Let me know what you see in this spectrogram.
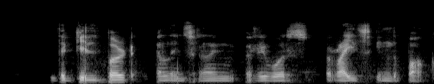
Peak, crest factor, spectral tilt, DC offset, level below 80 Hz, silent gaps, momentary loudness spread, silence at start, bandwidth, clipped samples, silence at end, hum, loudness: -2 dBFS; 22 dB; -4.5 dB/octave; under 0.1%; -62 dBFS; none; 10 LU; 0.5 s; 7.8 kHz; under 0.1%; 0.15 s; none; -24 LUFS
